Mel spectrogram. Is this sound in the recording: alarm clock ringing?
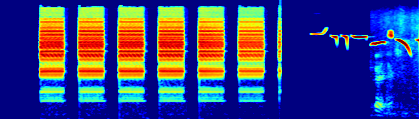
yes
